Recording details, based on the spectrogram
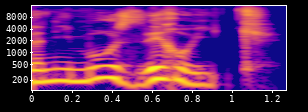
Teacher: on fait la liaison devant l'adjectif, animaux héroïques, mais pas devant le substantif, les héros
